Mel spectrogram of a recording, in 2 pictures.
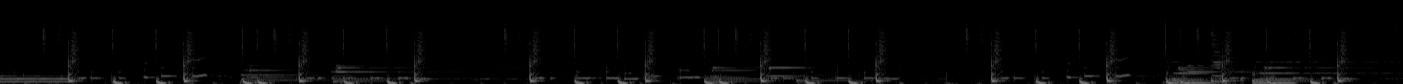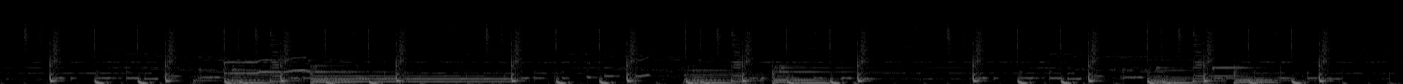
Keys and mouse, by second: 0.9 g, 2.3 e, 4.0 middle click, 4.8 middle click, 5.3 click, 5.6 shift+middle click, 7.2 i, 8.6 e, 10.9-11.6 right drag, 12.6 click, 13.3 click, 14.0 click, 15.2-16.2 drag, 17.4 i, 19.5 i, 21.1 click, 22.6 click, 23.0 middle click, 23.5 e, 27.2 ctrl+Tab.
